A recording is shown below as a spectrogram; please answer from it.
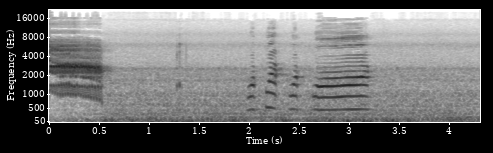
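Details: Pet Alexandrine parakeet under a massage opens with a loud rasping screech, then gives a few soft short notes and a clear, level, drawn-out call.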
